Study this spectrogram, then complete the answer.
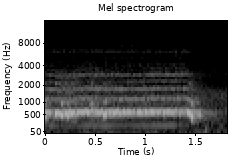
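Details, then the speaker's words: Jaguar XJ6 classic daily driver, wipers stopped working after engine replacement, tested with ignition on: steady mid-pitched wiper motor whine then stops; funny noises but wipers cycle back and forth, cause not confirmed. "i've got some funny noises but they did sort of cycle all right we're going back and forth now"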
